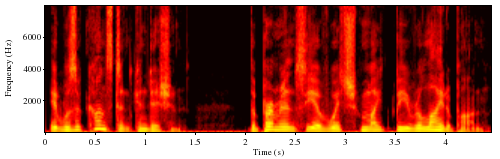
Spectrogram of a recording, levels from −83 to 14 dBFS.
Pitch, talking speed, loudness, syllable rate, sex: 155 Hz, 175 wpm, -18 LUFS, 5.8 syllables/s, male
